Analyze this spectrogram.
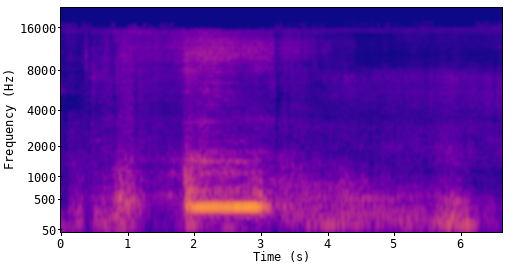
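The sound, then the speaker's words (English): A blue garbage truck idles with a low rumble, then a loud, steady hydraulic whine rises for about a second as it lifts a blue garbage container holding trash bags of non-recyclable waste, before the engine rumble carries on. “The blue truck is lifting the blue garbage container.”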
